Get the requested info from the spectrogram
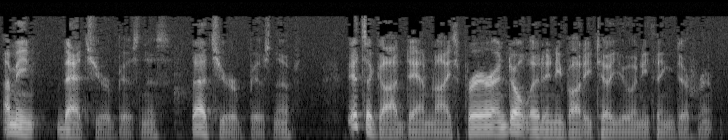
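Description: A man reading aloud and voicing a blunt young man talking to his sister on the phone, gruff and earnest. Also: extremely low pitch, sing-song, normal speed, darkish tone, exaggerated voice. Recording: dull lo-fi audio.

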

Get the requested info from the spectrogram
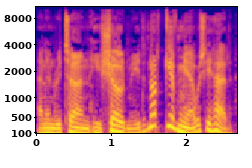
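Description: A man's voice: medium pitch, big pitch swings, quick pace, darkish tone, slightly rough. A man who is a poet and co-host, talking and reciting in a reflective, theatrical manner with florid wording. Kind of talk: casual chat and recited poetry.

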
